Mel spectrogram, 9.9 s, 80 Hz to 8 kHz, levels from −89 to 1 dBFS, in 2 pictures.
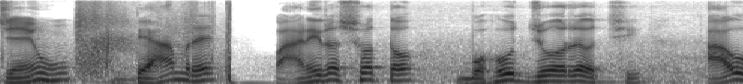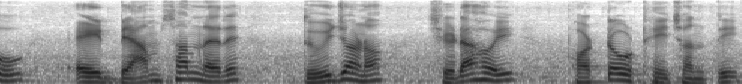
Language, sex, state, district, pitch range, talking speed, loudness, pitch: Odia, male, Odisha, Khordha, 125-170 Hz, 120 wpm, -16 LUFS, 140 Hz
